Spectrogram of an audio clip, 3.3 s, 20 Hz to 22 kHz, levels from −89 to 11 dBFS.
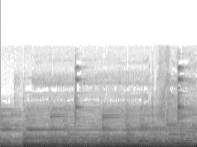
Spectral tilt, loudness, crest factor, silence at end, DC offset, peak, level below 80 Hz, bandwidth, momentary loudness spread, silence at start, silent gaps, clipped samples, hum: -7.5 dB/octave; -16 LUFS; 14 dB; 0 s; under 0.1%; -2 dBFS; -30 dBFS; 12.5 kHz; 2 LU; 0 s; none; under 0.1%; none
